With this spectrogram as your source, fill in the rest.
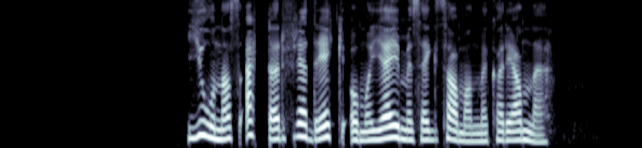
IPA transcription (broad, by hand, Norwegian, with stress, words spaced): ˈjuːnɑs ˈæʈɑɾ ˈfɾɛdɾɪk ˈoːɡ ˈmoː ˈjœʏmə ˈseːɡ ˈsɑːmɑn ˈmeː kɑɾɪˈɑnə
